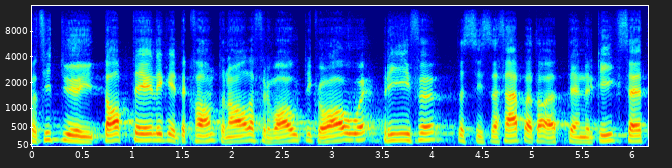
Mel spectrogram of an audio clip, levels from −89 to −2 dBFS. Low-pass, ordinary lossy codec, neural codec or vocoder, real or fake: 14.4 kHz; none; autoencoder, 48 kHz, 32 numbers a frame, DAC-VAE, trained on Japanese speech; fake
